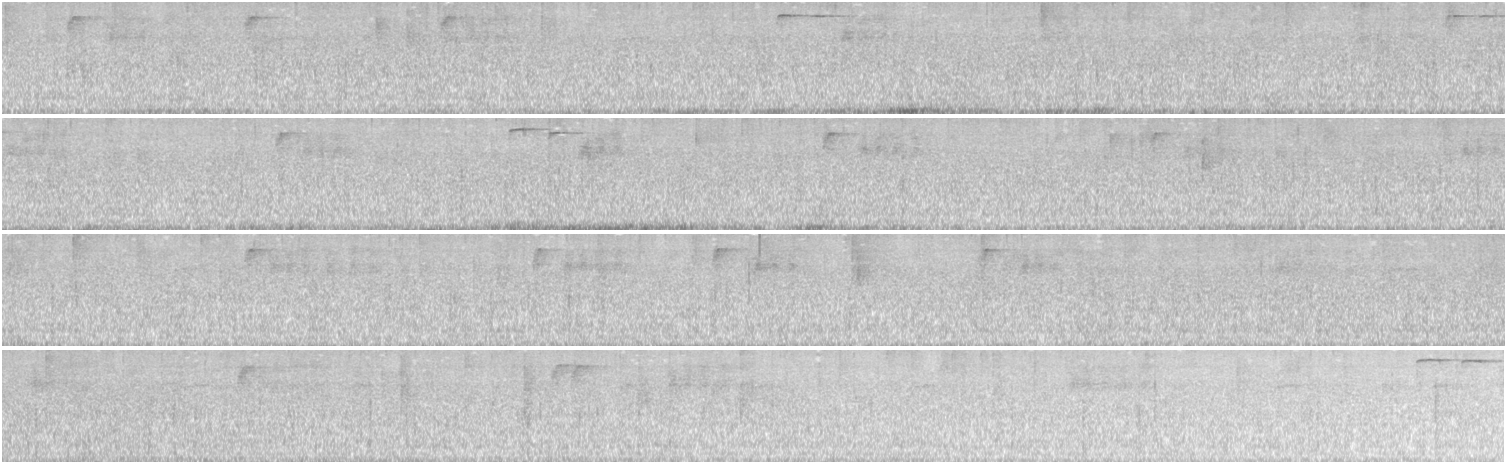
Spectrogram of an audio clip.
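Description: Steady rainfall with scattered distinct drops pattering on a surface. Two brief low rumbles come about four and ten seconds in, and the rain fades a little toward the end.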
